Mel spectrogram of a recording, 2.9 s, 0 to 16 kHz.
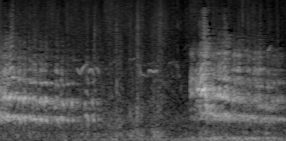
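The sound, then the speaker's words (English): A wild tom turkey, a big male weighing nearly 25 pounds, gobbles twice in spring: a loud, rubbery, rapidly rattling call that fades briefly and then bursts out again, with no other sounds. “That's the gobble of a tom turkey, a big male.”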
